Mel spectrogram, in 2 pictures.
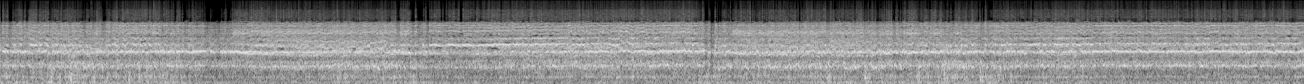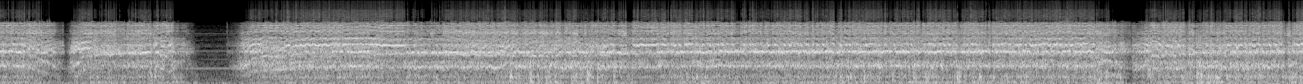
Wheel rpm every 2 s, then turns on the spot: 220, 220, 210, 210, 220, 220, 190, 100, 200, 210, 230, 220, 160.
none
